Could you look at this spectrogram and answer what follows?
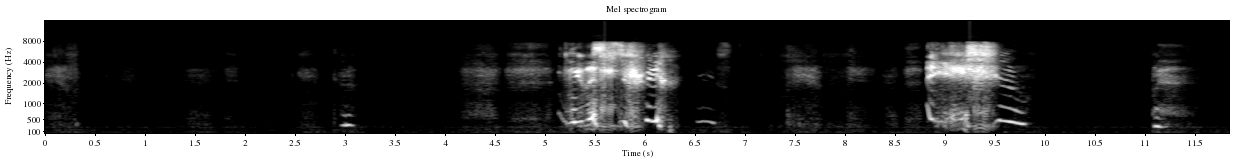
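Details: Woman announcing her very powerful sneezes: two loud, forceful sneezes, each preceded by a short indrawn breath and quieter voiced sounds.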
